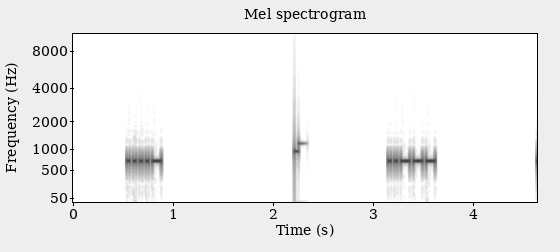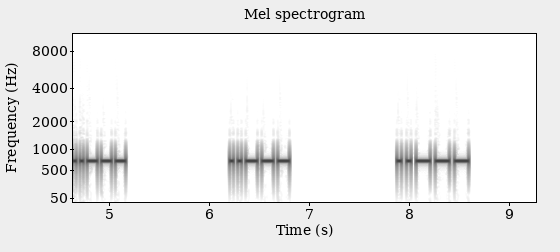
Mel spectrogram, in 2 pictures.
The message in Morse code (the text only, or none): 4 2222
